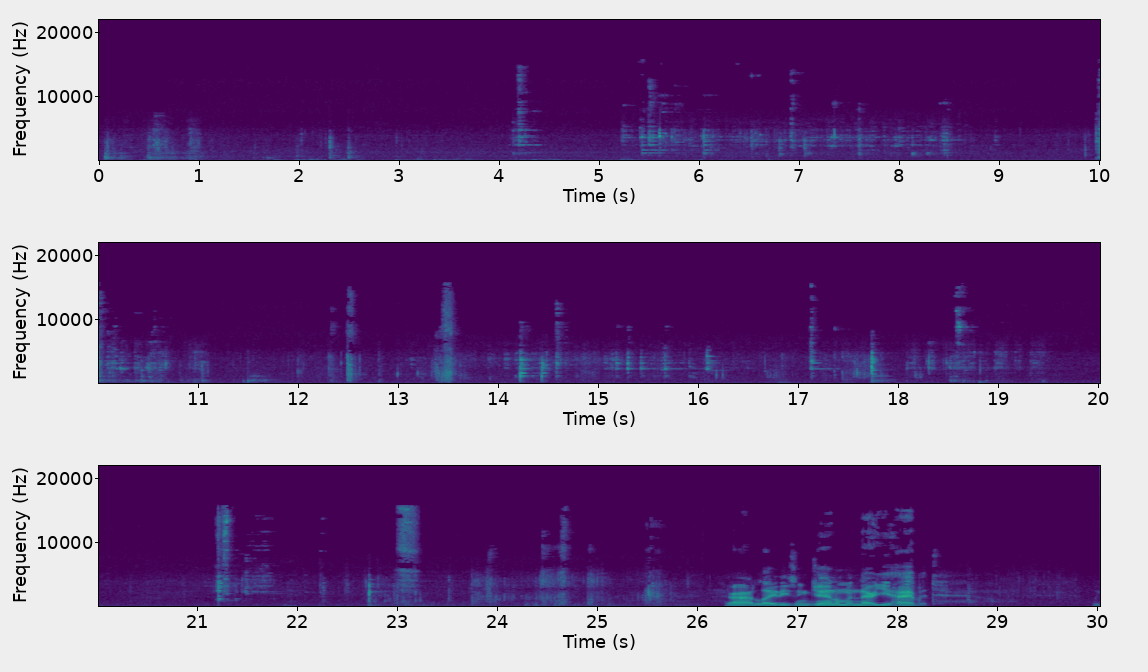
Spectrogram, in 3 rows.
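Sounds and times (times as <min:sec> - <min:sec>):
coals clinking and scraping: 0:00.0 - 0:03.1, 0:04.0 - 0:26.2, 0:27.7 - 0:30.0
shovel scooping hot coals: 0:05.3 - 0:23.7.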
